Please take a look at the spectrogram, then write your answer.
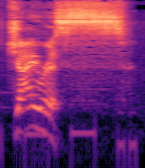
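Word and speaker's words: Gyruss: First up is Gyrus. You have to say it like that because it's got two S's.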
